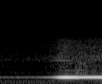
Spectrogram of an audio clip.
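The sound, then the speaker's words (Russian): A steady, loud feedback tone hums from a radio on a phone line, a single sustained pitch that swells louder partway through with a faint hiss around it and no one speaking. “Пожалуйста, приглушите ваше радио. Мы, э, у нас идет э, фон в эфире.”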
